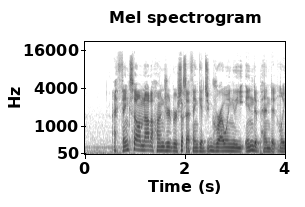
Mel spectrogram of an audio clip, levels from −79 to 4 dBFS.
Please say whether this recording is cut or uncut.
cut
